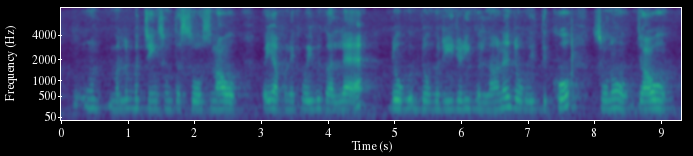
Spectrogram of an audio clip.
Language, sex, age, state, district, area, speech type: Dogri, female, 60+, Jammu and Kashmir, Reasi, urban, spontaneous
